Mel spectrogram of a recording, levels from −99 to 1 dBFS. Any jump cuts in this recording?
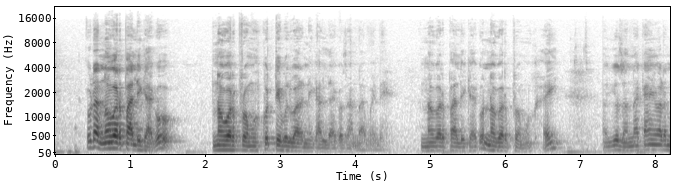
yes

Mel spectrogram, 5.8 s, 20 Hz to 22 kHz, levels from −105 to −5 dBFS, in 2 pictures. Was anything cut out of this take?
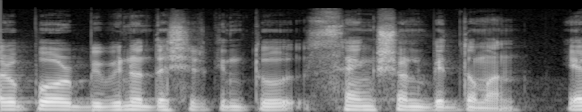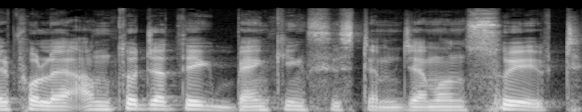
no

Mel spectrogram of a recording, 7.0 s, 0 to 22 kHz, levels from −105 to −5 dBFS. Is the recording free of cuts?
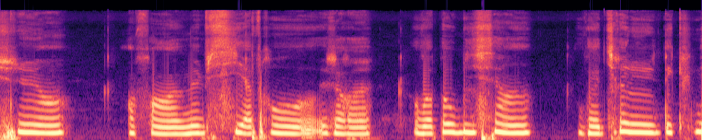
yes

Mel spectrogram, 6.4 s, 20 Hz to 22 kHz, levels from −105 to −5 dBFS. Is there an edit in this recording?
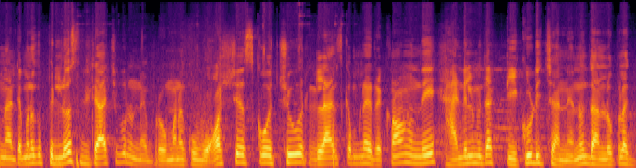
yes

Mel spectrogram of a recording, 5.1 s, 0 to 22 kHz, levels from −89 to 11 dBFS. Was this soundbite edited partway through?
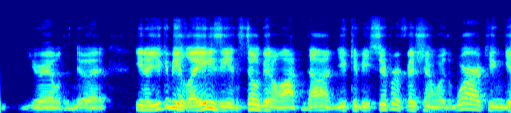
yes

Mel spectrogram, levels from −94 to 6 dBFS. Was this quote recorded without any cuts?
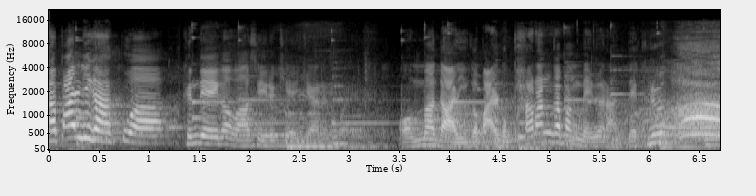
yes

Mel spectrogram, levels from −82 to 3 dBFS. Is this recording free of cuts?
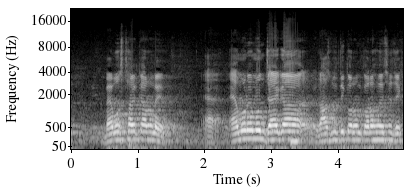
yes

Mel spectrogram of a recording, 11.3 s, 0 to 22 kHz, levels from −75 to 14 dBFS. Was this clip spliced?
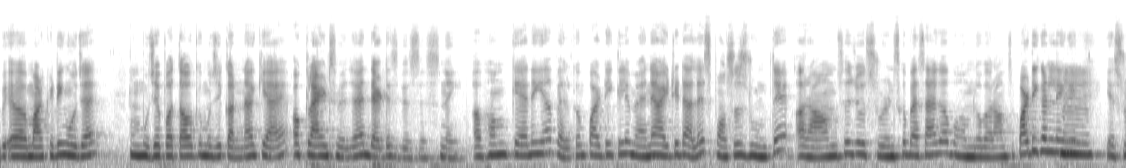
yes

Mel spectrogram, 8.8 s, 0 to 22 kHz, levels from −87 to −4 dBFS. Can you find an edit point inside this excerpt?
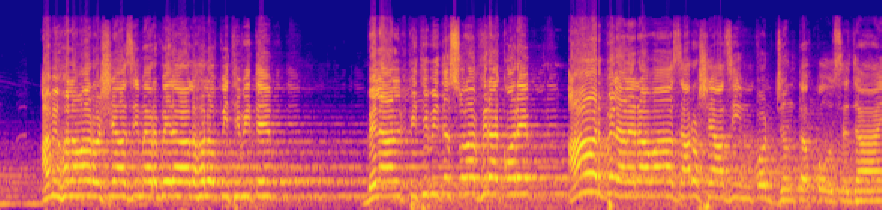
no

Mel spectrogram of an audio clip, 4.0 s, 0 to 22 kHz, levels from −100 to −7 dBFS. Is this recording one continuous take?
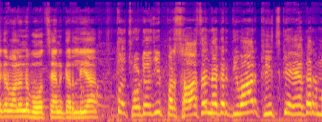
no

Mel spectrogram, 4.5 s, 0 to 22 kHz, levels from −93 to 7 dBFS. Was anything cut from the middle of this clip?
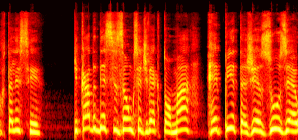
yes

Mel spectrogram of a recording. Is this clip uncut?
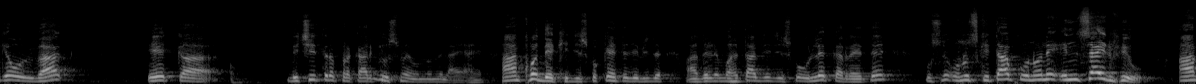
no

